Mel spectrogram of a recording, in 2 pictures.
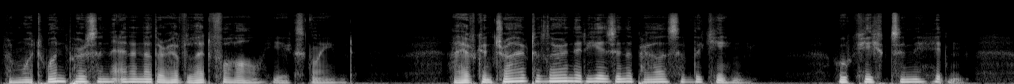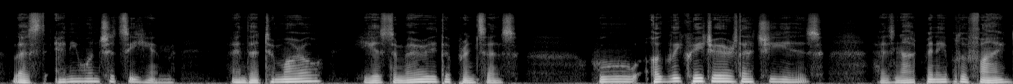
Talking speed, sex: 180 wpm, male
